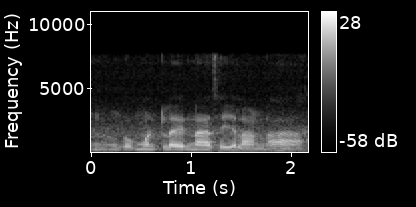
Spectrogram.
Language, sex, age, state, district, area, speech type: Tamil, male, 45-60, Tamil Nadu, Mayiladuthurai, rural, spontaneous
